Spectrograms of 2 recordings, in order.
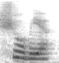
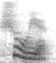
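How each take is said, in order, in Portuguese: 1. É falado com sotaque argentino. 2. É falado com sotaque argentino.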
